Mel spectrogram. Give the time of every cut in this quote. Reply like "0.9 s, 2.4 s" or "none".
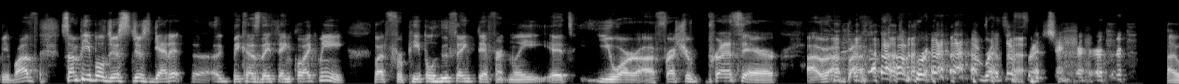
none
